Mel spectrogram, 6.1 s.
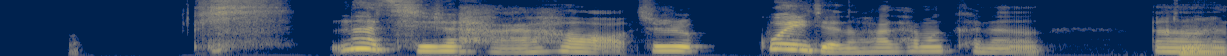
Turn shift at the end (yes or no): yes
